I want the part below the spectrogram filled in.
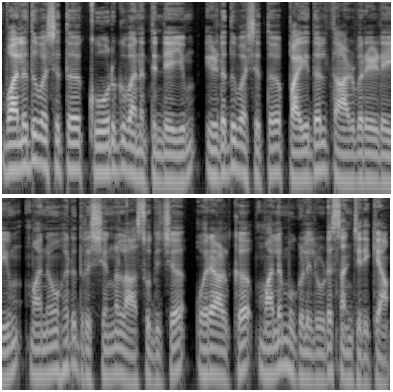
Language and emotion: Malayalam, neutral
